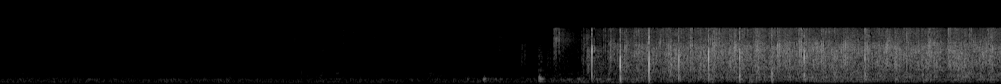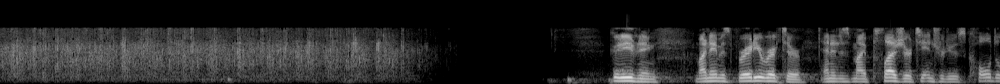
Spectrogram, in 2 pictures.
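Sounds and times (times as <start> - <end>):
audience applauding: 5.5 - 14.8.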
